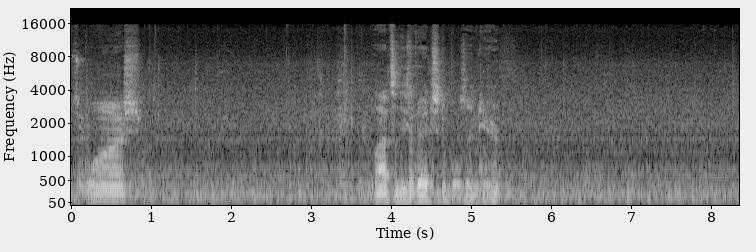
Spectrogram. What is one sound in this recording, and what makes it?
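Broth splashes and drips into a bowl.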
